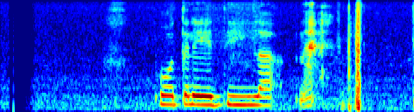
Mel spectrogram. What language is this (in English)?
Sinhala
